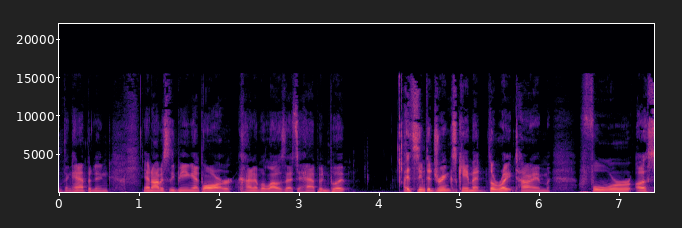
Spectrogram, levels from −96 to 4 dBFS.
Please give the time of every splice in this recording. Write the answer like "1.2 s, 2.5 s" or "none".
1.7 s, 2.2 s, 4.6 s, 5.4 s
